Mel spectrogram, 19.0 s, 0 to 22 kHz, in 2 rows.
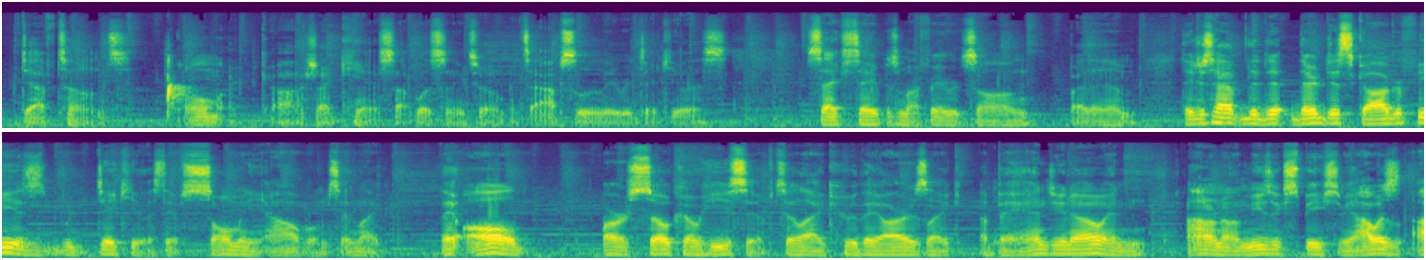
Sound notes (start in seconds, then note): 1.1 bubble pops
